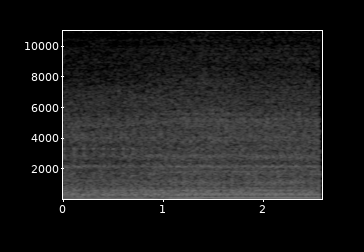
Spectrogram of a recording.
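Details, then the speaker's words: 2017 Vauxhall Combo diesel van, ex-Copart non-runner, just revived with EGR and everything replugged, still warming up: quiet, steady idle evening out after the first second, no misses, now running on all four; normal idle. "but it's actually settled down now and it's running on all four"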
